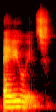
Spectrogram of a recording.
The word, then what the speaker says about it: Awich: and then and then just took aw i see h and just pronounce it a witch and i told that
